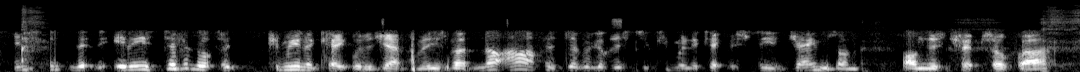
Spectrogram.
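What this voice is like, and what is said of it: Welsh accent. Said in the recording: “in a Welsh accent, that just sounded beautiful”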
